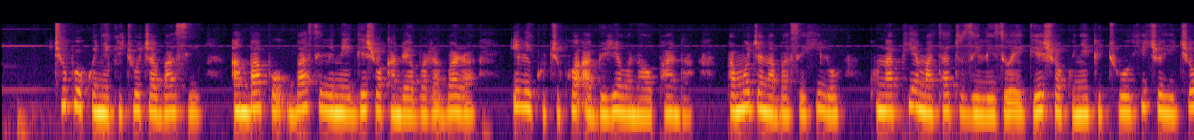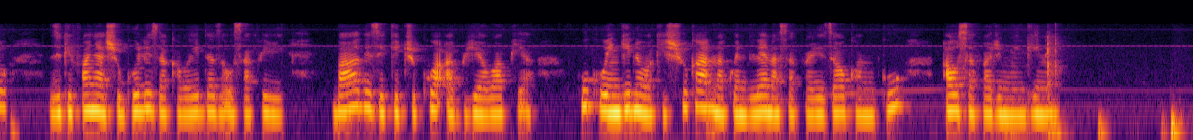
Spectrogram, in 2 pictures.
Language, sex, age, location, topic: Swahili, female, 18-24, Nairobi, government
